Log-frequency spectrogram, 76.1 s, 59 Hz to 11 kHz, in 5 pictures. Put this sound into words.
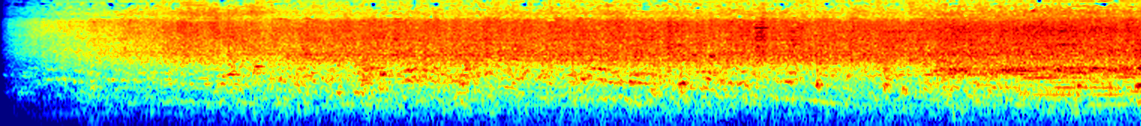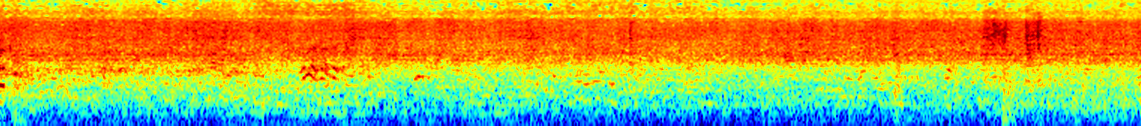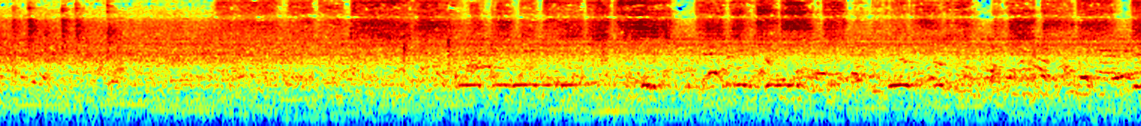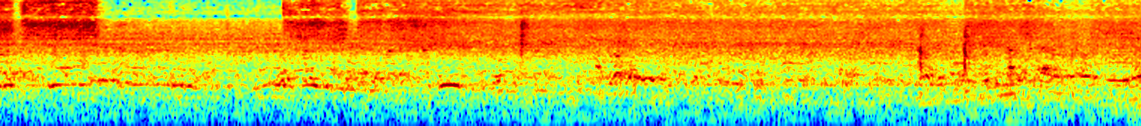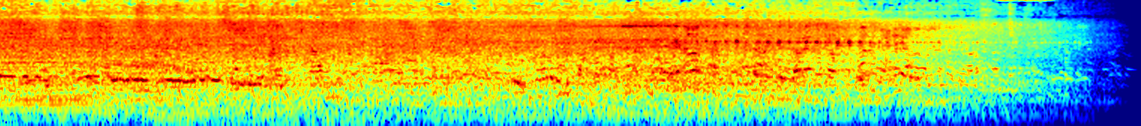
sewing and spraying medina marrakesh
This recording was made in Medina, Marrakesh in February 2014.
Marrakesh, Medina, sewing, spraying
